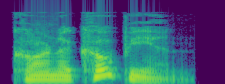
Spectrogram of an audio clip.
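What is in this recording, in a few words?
"cornucopian", British English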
